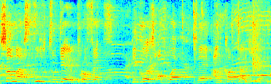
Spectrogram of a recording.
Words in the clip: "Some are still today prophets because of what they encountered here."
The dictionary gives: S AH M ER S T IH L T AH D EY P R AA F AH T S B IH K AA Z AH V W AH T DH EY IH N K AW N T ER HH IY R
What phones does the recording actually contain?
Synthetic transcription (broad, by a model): S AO M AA S T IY L T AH D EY P R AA F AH T B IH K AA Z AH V W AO T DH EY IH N K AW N T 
